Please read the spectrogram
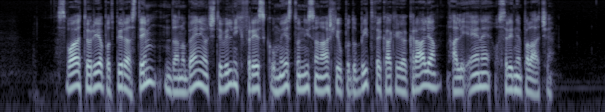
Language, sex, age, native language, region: Slovenian, male, 30-49, Slovenian, Central Slovenia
